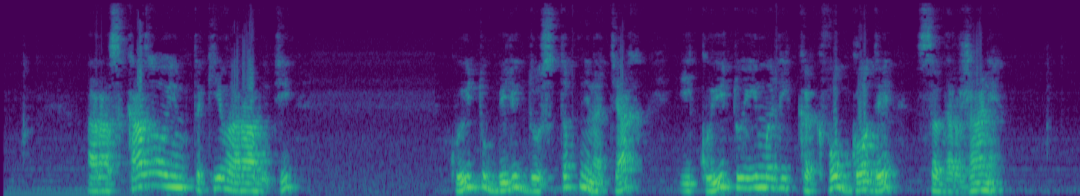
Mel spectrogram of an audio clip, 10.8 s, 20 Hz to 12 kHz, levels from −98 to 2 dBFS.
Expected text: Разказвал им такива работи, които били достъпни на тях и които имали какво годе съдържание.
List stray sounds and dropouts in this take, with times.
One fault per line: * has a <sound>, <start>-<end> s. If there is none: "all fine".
all fine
